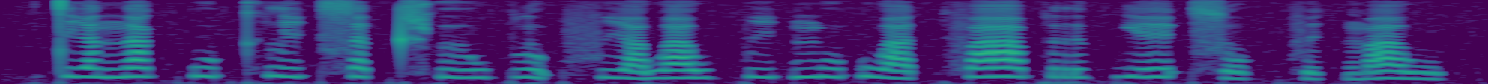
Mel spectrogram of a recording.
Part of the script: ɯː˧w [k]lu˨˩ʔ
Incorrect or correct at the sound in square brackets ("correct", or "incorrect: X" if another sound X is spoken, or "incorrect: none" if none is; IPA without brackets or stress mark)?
incorrect: p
